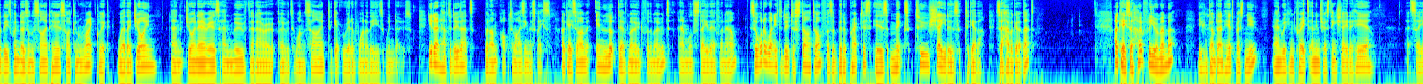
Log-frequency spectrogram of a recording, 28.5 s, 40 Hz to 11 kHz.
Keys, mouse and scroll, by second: 3.3-8.9 right drag, 8.9-16.1 shift+middle drag, 24.8-26.8 drag.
